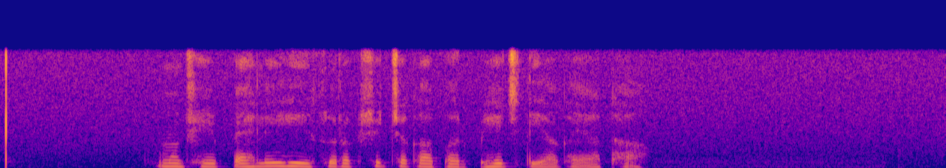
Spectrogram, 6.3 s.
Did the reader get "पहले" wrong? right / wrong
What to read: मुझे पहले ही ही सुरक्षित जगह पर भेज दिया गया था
right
